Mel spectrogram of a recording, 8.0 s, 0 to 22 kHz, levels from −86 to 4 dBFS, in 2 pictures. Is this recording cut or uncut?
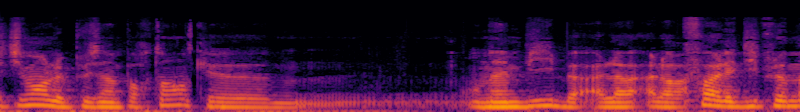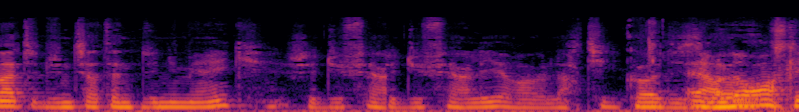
cut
